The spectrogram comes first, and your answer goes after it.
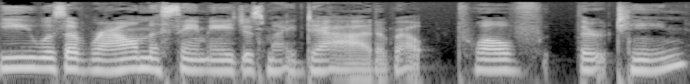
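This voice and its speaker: A woman's normal speaking voice, fairly low in pitch, at a fairly slow pace with fairly even intonation, over a quiet background. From Lorain, Ohio (near Cleveland). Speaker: educator and school founder. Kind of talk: casual interview conversation.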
